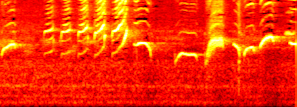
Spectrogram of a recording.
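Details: Chinese hwamei kept as a tame cage bird, singing strongly: a rapid twittering flourish followed by longer looping whistles that climb and dip, ending in quick bouncy notes; low hum in the background.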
